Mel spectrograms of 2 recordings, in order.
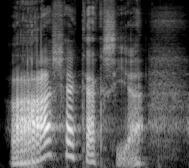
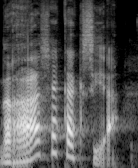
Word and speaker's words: Rasha Kaxia: Like Alexander's Rasha Kaxi. No, it's like Rasha Kaxia.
